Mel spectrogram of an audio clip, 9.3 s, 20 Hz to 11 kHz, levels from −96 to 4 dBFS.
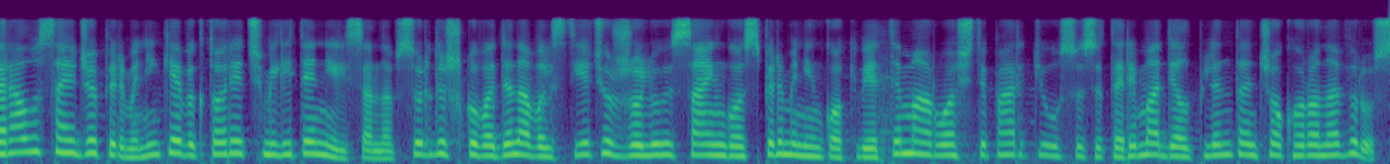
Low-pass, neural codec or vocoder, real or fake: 7.2 kHz; codec, 16 kHz, about 1 kbps, DyCAST, with the encoder's durations; fake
